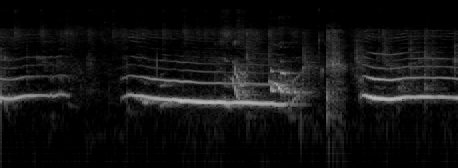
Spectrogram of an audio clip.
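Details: Tibetan Terrier dog howling: a short clear tone, a pause, then a long level howl lasting about two seconds with a brief noisy break, and a final steady howled note.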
